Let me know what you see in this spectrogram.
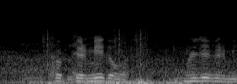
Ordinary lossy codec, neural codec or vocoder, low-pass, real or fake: none; none; 5.4 kHz; real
